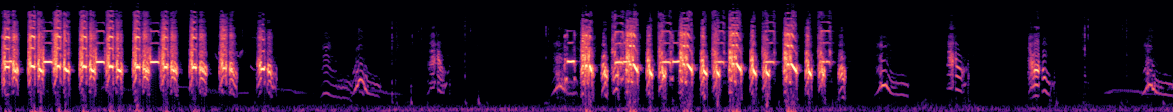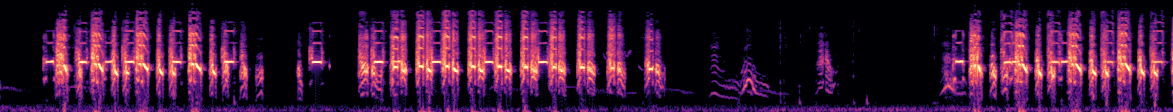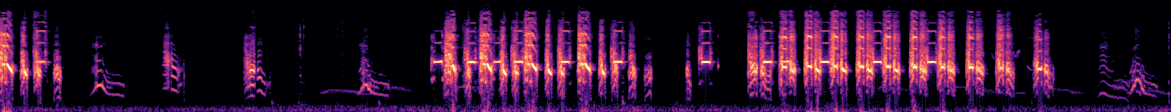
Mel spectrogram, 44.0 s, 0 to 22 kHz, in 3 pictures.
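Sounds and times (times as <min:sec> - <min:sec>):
francolin calling: 0:00.0 - 0:05.0, 0:07.0 - 0:10.7, 0:13.8 - 0:17.8, 0:18.4 - 0:23.5, 0:26.4 - 0:30.2, 0:33.3 - 0:43.9.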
